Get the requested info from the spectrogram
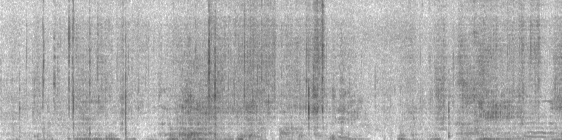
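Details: Pride of six lions tearing apart a warthog caught minutes earlier, in the morning on Kwandwe Private Game Reserve, Eastern Cape, South Africa. Low, rough growls rise and fall continuously, with scattered clicks and crunching sounds, phone recording.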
